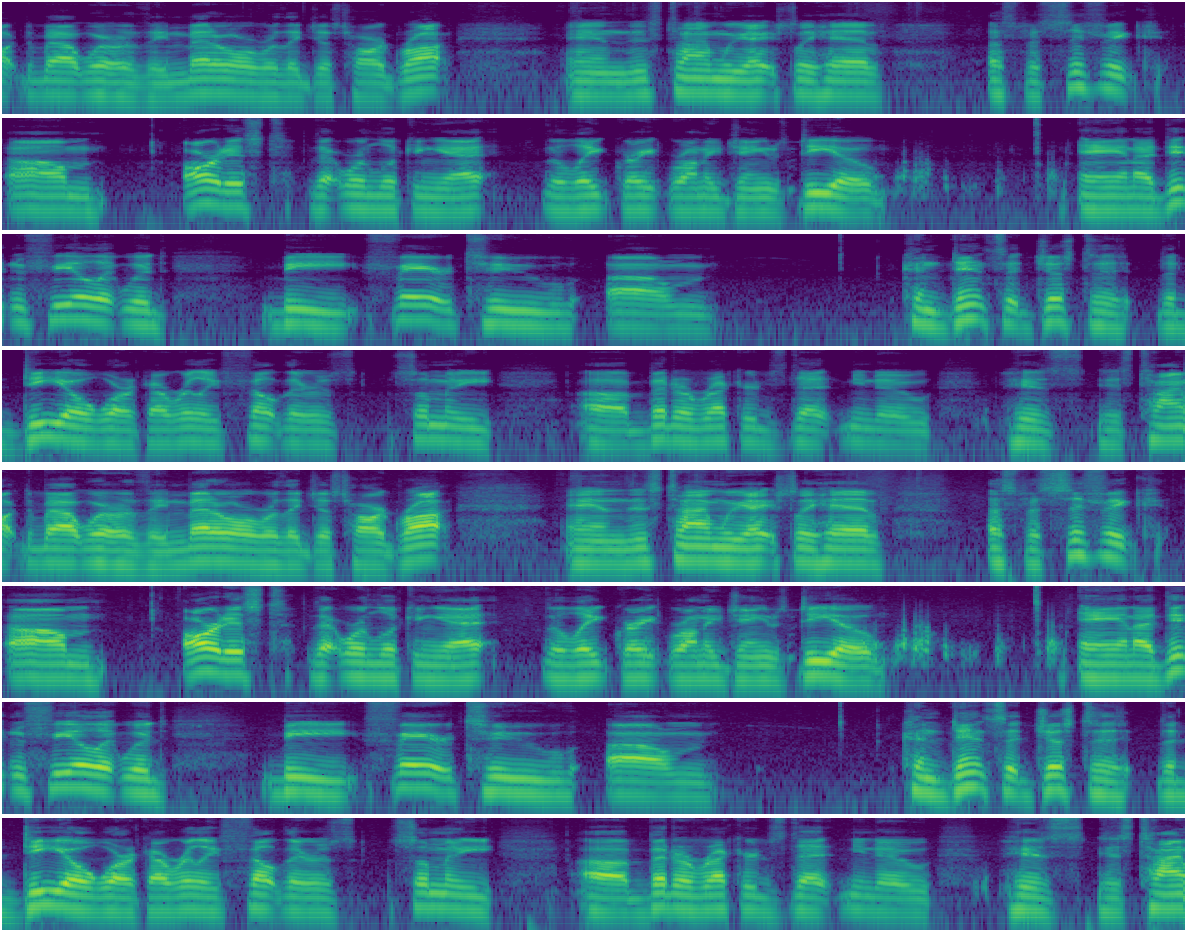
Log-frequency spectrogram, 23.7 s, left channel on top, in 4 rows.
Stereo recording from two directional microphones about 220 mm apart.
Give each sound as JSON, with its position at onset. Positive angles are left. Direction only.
{"t": 0.0, "sound": "speech", "side_deg": -25}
